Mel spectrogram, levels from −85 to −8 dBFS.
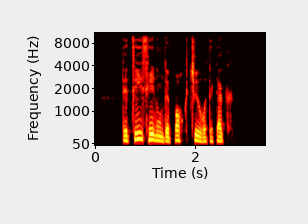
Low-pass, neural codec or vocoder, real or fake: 9.9 kHz; codec, 16 kHz in and 24 kHz out, 2.2 kbps, FireRedTTS-2 codec; fake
